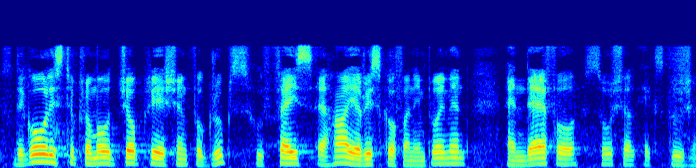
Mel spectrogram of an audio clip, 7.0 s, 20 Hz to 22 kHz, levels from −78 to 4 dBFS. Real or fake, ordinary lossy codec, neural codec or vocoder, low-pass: fake; none; codec, 16 kHz in and 24 kHz out, 1 kbps, XY-Tokenizer; 7.2 kHz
